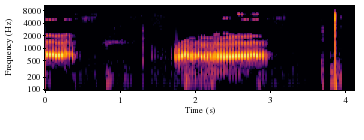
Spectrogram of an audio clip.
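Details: Female pet cat with an odd purr of about five months, compared to a lizard or bird, recorded on a phone: a short buzzy pulse burst, a pause, then a second rapid, rattling purr of just over a second, ending with a click.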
